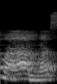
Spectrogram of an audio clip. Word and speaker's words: Bahamas: La palabra Bahamas sería un caso de hiato simple, claro, porque la H es muda.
